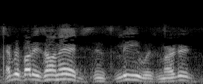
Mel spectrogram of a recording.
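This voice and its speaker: An actor playing a casual, slightly uneasy hospital staffer, musing colloquially in a 1930s radio drama. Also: male voice, sits high, lively intonation, fast talker. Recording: muffled 1930s radio, faint noise.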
